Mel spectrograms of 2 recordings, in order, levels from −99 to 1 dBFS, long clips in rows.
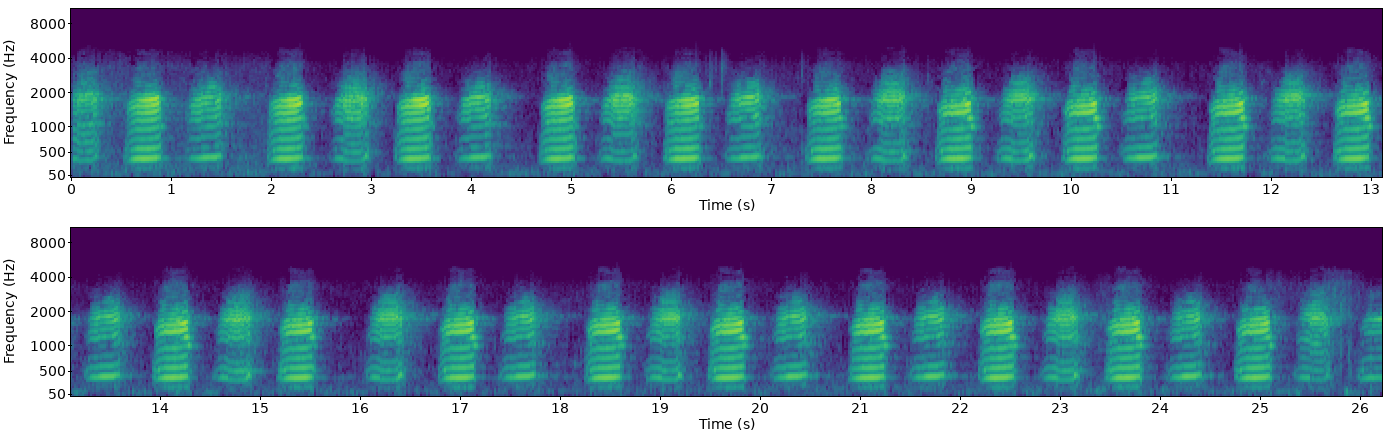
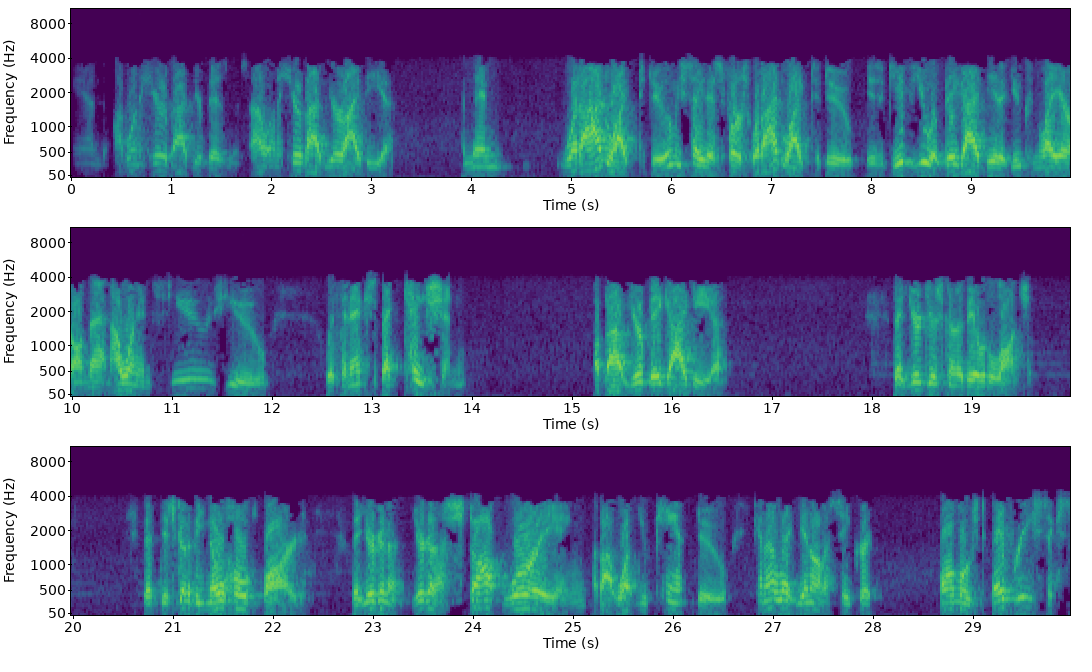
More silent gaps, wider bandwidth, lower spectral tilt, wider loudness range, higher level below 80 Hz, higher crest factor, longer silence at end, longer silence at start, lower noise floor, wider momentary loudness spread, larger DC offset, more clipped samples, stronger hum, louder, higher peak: neither; second, 3.9 kHz vs 4.3 kHz; about the same, -8 dB/octave vs -8.5 dB/octave; about the same, 3 LU vs 5 LU; second, -70 dBFS vs -58 dBFS; about the same, 20 dB vs 16 dB; about the same, 0 s vs 0 s; second, 0 s vs 0.45 s; second, -57 dBFS vs -74 dBFS; first, 16 LU vs 13 LU; neither; neither; neither; first, -21 LUFS vs -25 LUFS; first, -4 dBFS vs -10 dBFS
